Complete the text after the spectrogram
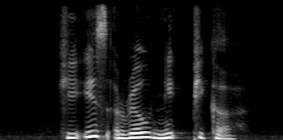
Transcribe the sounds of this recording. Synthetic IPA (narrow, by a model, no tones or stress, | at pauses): hiʔisəɹilnit̚pʰikʰə̰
